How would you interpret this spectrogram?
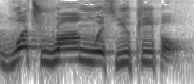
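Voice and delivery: slow, loud, high outburst of reproach; screamed rebuke. Retold or imitated. R C Sproul rebuking a conference audience, screamed out. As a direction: scold the whole crowd at full voice, drawn out. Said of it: "then he screams out".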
